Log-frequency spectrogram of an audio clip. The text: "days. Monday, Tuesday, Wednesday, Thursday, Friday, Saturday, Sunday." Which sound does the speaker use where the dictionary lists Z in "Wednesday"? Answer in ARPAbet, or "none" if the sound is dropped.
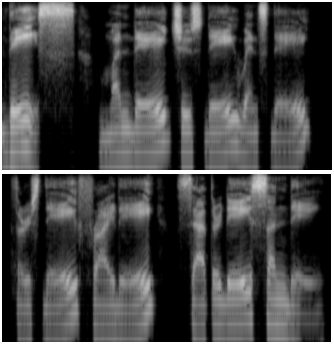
S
